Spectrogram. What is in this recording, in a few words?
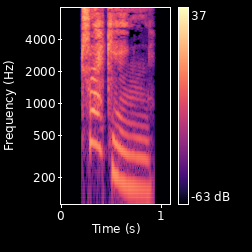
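"trekking", British English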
